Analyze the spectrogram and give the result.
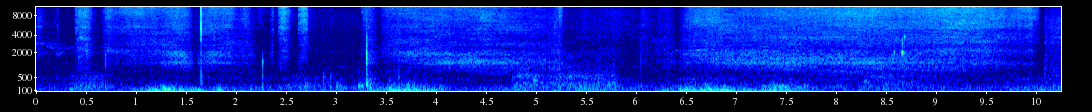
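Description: Long manicured nails and fingertips scratch, trace and tap across the lid of a closed, rectangular, hollow cardboard iPad retail box lying flat, with a printed image on the front. Soft, steady scratching and rubbing rasps continue throughout, with a low hollow body under them, broken by several sharp, brief taps.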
